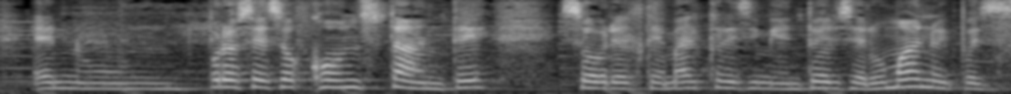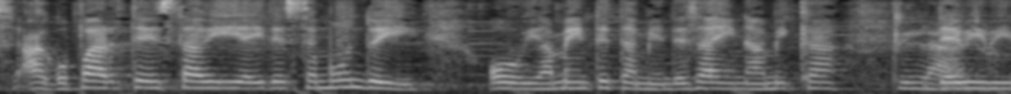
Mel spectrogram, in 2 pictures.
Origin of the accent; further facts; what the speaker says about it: Cereté, Córdoba, Colombia; born there; Nací en Cerete y fui criada acá, por eso no tengo acento costeño, mija.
